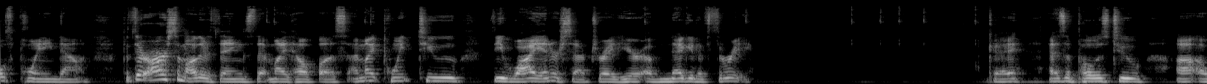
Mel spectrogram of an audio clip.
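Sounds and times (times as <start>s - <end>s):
stylus tapping on screen: 8.4s - 9.9s.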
